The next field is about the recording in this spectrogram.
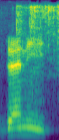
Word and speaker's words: Danny: So that's just my name, Danny Kortenrade. I can also spell it because it is a difficult name. And the same is my IG. So Danny, D-A-N-N-Y, and my last name is Kortenrade.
